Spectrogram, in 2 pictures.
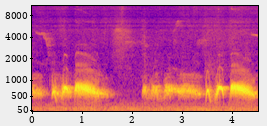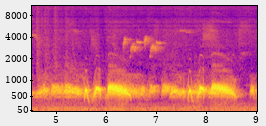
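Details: Spotted dove cooing to stir a flock of kept doves at home into cooing: low, mellow cooing phrases repeated with short pauses, each a run of soft rolling notes, with a few faint higher chirps in the background.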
